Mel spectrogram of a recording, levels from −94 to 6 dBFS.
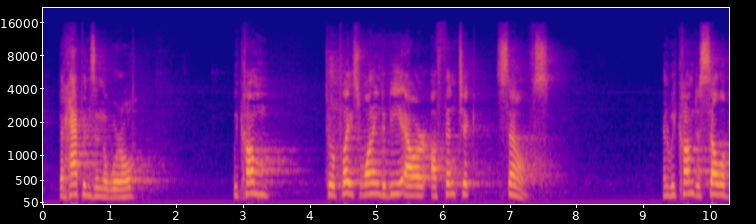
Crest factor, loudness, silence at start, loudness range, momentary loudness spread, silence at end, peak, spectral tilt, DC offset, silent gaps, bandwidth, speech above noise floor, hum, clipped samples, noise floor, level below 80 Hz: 20 dB; -20 LUFS; 0.25 s; 6 LU; 18 LU; 0 s; -2 dBFS; -3 dB/octave; under 0.1%; none; 16 kHz; 43 dB; none; under 0.1%; -63 dBFS; -62 dBFS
